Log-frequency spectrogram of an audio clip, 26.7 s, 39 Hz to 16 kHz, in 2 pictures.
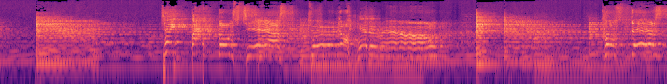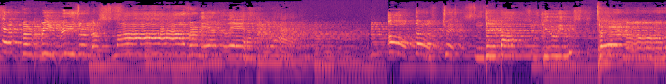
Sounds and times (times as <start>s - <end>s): Music: 0.0s - 26.6s.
